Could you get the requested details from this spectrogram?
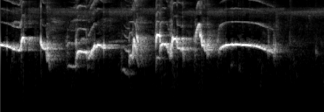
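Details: Morning lure song of an oriental magpie-robin, a rapid run of varied whistles, slurred up-and-down notes and brief harsh bursts, ending in a long steady whistle that fades out.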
